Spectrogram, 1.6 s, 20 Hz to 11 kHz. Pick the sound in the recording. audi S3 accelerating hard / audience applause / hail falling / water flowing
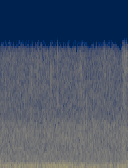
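hail falling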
